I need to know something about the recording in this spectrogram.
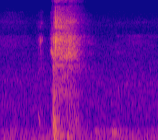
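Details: Female with a tickly, sneezy nose from cold weather: a soft intake of breath, then one sharp, hissing sneeze in a quiet room; sneezing.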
